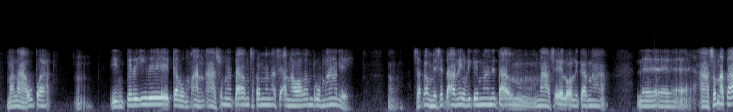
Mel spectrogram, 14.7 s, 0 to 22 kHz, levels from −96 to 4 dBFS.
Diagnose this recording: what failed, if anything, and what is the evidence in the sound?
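Opus compression, likely the cause, is audible throughout the speech at the codec stage. Nothing sounds above about 4 kHz, and the voice is muffled, hoarse and heavily degraded. This fits Opus dropping to its narrowband SILK speech mode at a very low bitrate, around 12 kbps.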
